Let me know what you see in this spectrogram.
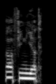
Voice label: "raffiniert", German; adjectives

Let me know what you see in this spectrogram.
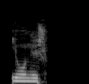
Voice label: "ionisch", german; adjectives

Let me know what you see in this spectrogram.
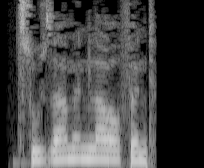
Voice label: "zusammenlaufend", German; adjectives

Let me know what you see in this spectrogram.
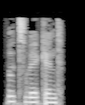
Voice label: "bezweckend", German; adjectives

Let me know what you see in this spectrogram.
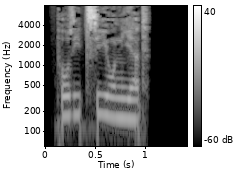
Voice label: "positioniert", German; adjectives

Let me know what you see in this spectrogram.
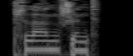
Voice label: "planschend", German; adjectives

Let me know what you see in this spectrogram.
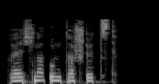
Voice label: "rechnerunterstützt", German; adjectives

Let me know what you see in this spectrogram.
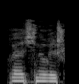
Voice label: "rechnerisch", German; adjectives

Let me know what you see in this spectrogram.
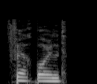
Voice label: "verbeult", German; adjectives

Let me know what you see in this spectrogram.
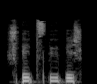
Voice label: "spitzbübisch", german; adjectives

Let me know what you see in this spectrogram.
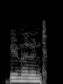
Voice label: "bimmelnd", German; adjectives

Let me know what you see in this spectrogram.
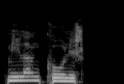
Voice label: "melancholisch", German; adjectives

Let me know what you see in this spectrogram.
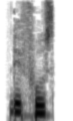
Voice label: "diffus", german; adjectives

